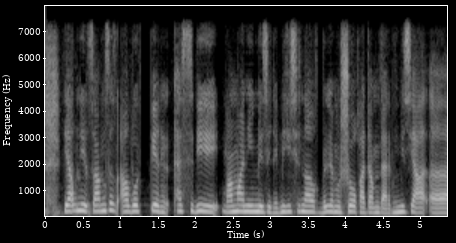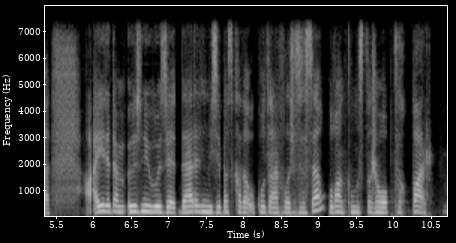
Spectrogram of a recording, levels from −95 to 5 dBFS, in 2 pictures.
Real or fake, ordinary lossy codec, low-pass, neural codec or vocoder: fake; none; 7.2 kHz; codec, 16 kHz, 1 kbps, FunCodec, trained on LibriTTS, 50 frames a second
